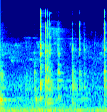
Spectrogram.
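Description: Scattered metallic clicks and taps, several a second and unevenly spaced, from hand tools working on the engine of a Farmall A tractor as it is taken apart.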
